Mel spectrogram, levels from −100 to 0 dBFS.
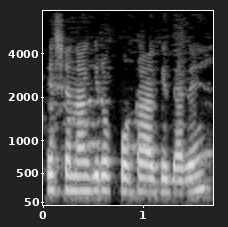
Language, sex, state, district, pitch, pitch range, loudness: Kannada, female, Karnataka, Dharwad, 225 Hz, 210-230 Hz, -18 LUFS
